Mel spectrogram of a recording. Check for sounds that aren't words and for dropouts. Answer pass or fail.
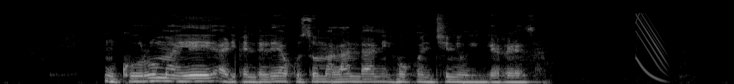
fail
